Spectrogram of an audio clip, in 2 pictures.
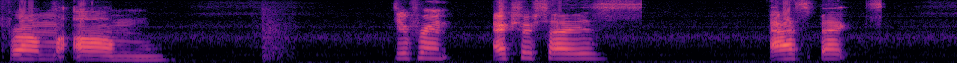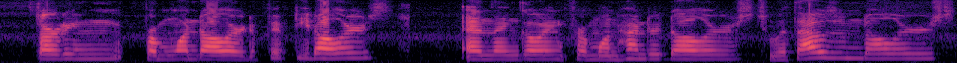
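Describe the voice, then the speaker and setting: Woman, slow pace, medium pitch, halting, easily flustered, casual online chat. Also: fairly even intonation, no room sound, poor audio. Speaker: panelist on a talk show.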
